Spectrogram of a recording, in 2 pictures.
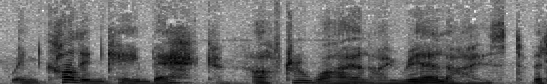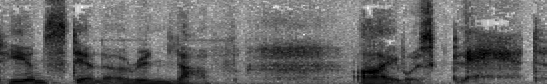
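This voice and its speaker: An actress playing a calm, devoted elderly British mother in a radio drama, speaking in a measured, genteel and frank way. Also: deep voice, vocal fry, exaggerated voice. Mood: hushed, tender. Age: older. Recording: dull, noisy radio drama recording.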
